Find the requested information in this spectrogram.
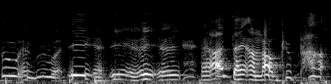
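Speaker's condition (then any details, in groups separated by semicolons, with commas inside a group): Cerebral palsy; body constantly fights back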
